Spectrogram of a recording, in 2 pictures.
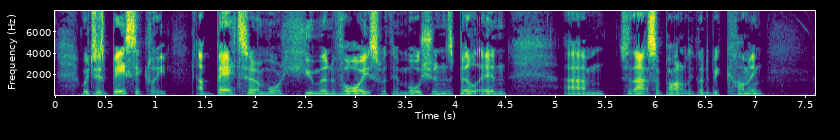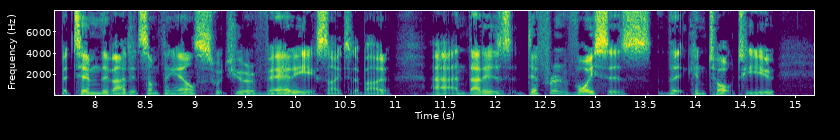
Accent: Scotland, United Kingdom; We all like a bit of swearing. I'm Scottish.

